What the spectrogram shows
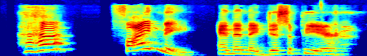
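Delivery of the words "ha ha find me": put-on very high, slow, eerie little ghost-child voice. Voicing a young dwarven ghost heard by the players: spooky young ghost voice. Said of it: "I will say it's spooky".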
